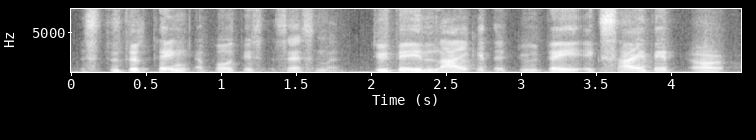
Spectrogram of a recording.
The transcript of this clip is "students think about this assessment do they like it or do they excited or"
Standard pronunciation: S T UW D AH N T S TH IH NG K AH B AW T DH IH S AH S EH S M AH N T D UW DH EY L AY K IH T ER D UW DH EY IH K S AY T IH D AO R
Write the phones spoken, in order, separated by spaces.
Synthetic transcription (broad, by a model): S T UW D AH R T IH NG AH B AW T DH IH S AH S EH S M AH N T D UW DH EY L AY K IH T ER D UW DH EY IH K S AY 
